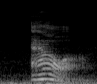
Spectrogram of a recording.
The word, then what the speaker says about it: hour: But when we say the word hour, we don't say the letter H, we say hour. So it sounds like the word hour.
